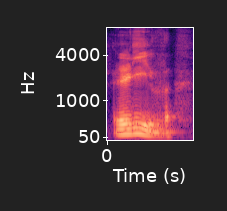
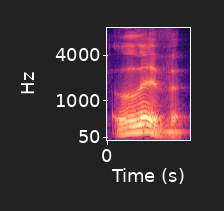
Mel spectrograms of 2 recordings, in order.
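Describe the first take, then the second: First: The vowel is not a short i sound. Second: The vowel is a short i sound. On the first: The speaker calls it wrong. "nie mówisz live" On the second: The speaker calls it right. "przez y"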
